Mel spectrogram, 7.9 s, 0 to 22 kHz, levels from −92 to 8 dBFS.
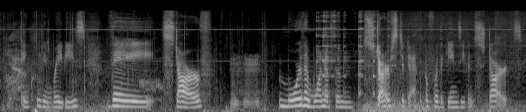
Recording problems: animal sounds; noticeable; throughout; 15 dB below the speech
wind noise on the microphone; occasional gusts; 25 dB below the speech
high-pitched whine; faint; throughout; 7.5 kHz, 25 dB below the speech

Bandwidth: 14.5 kHz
